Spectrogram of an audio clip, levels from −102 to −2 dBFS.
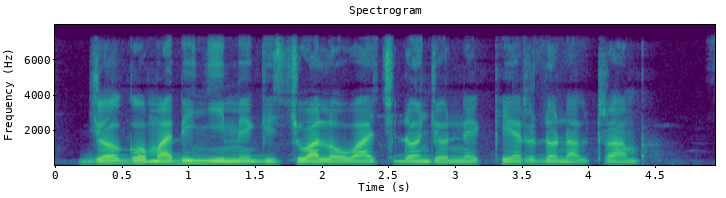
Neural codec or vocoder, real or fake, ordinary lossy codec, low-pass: none; real; none; 7.2 kHz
